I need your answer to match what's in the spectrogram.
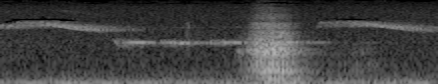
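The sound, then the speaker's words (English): A bird calls faintly with thin, high, sustained chirping tones, and a short breathy burst passes midway through. No one speaks. “And so with the bird signing off too, y'all, I'm out.”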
